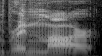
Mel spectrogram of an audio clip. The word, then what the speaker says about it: Bryn Mawr: She graduated from, dear lord, I have to look up how to pronounce that. Okay, she graduated from Bryn Mawr.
